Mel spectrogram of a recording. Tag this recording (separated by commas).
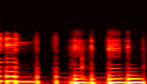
Electric guitar, Music, Guitar, Plucked string instrument, Musical instrument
